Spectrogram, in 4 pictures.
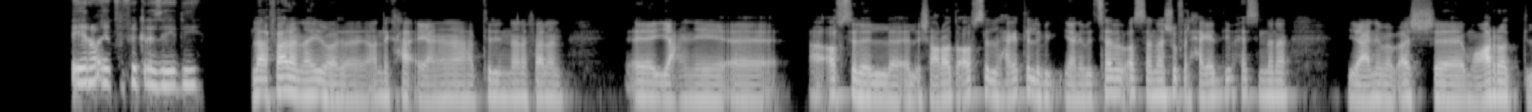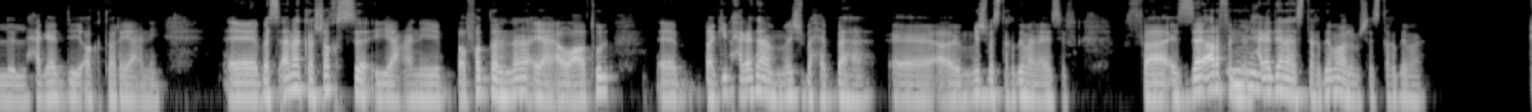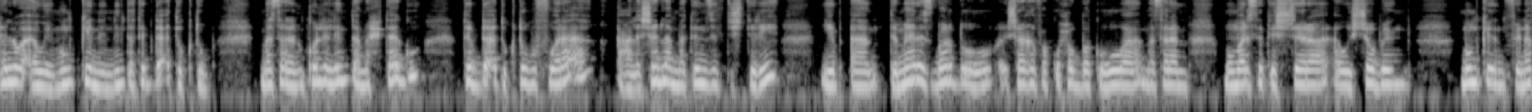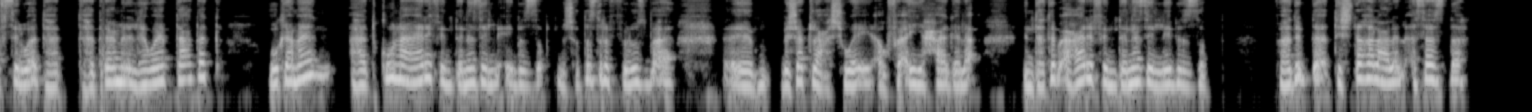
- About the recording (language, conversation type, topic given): Arabic, advice, إزاي أقلّل من شراء حاجات مش محتاجها؟
- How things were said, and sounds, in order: unintelligible speech; in English: "الShopping"; other background noise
